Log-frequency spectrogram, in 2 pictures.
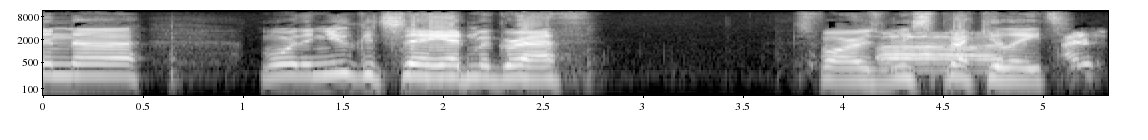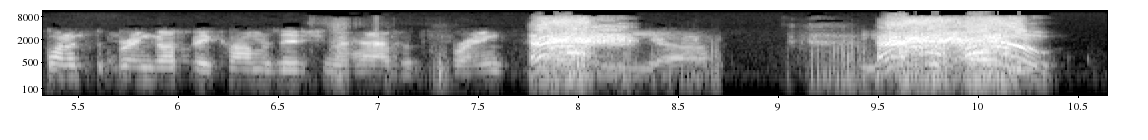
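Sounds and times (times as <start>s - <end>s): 
speech: 0.0s - 2.8s, 3.8s - 10.6s
loud exaggerated sneeze into a head-mounted microphone covered by a hand: 7.8s - 8.3s, 9.2s - 10.4s.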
